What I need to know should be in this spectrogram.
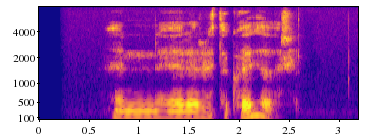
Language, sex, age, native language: Icelandic, male, 50-59, Icelandic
